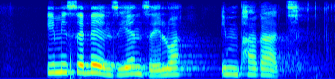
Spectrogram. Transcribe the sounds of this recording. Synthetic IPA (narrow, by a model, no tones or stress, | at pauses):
imisɛɓend͡zʱijɛnd͡zʱɛlwa | im̩pʰak̬aːtʰi̥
